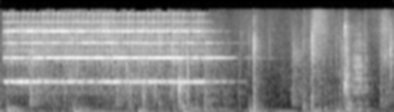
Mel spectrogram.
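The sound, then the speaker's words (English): A telephone rings with a steady, bright, high-pitched tone for about two seconds, then cuts off, followed by a few soft clunks and rustling. “Then I sit down at the table and read my favorite magazine until the phone rings.”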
